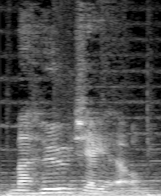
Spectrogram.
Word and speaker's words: Mehujael: Mehujael.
